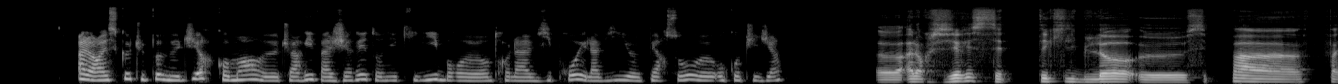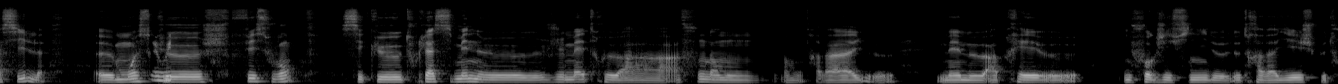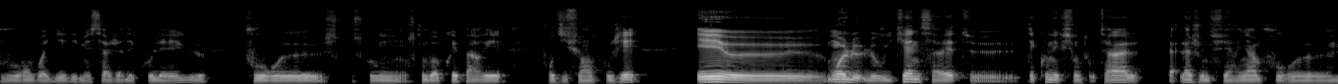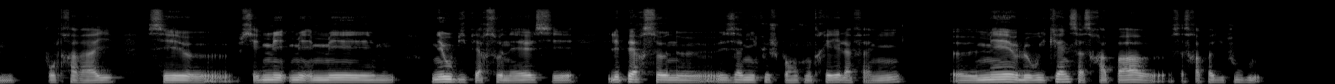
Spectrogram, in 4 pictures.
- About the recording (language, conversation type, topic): French, podcast, Comment gères-tu ton équilibre entre vie professionnelle et vie personnelle au quotidien ?
- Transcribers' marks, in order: tapping; unintelligible speech; drawn out: "heu"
